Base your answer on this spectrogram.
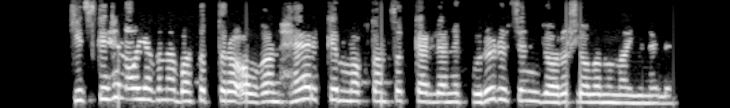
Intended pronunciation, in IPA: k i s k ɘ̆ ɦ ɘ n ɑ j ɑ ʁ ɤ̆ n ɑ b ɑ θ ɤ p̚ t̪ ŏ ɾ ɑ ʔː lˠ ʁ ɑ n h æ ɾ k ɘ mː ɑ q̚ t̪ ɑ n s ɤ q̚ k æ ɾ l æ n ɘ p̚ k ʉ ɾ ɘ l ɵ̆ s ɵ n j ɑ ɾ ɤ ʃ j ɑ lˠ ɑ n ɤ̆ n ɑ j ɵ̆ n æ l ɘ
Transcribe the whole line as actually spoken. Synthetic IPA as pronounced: k i s k ɘ̆ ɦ ɘ n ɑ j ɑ ʁ ɤ̆ n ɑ b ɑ θ ɤ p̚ t̪ ŏ ɾ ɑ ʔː lˠ ʁ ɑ n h æ ɾ k ɘ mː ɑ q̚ t̪ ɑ n s ɤ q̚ k æ ɾ l æ n ɘ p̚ k ʉ ɾ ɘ ɾ ɵ̆ s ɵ n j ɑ ɾ ɤ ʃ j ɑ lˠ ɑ n ɤ̆ n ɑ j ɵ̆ n æ l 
